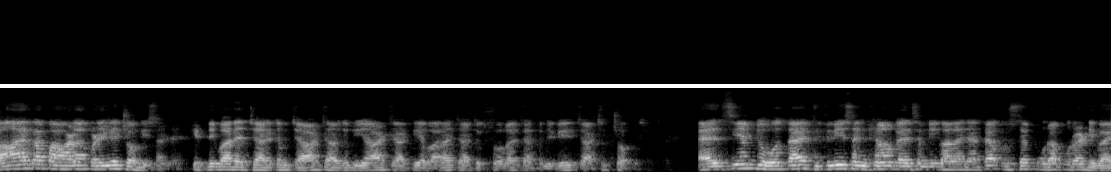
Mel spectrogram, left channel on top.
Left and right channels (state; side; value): silent; left; digital silence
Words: का पहाड़ा पड़ेंगे 24 आ जाए। कितनी बार है, 4 कम 4, 4 दूनी 8, 4 तिया 12, 4 चौक 16, 4 पंजे 20, 4 6 24। एलसीएम जो होता है, जितनी संख्याओं का एलसीएम निकाला जाता है उससे पूरा पूरा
